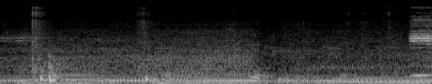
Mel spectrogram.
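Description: Scissors cutting packing tape on a cardboard box: a few sharp snips and scrapes in the first second and a half, over a steady low drone.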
